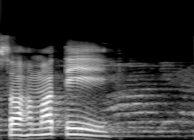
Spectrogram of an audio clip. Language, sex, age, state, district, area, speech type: Maithili, male, 30-45, Bihar, Sitamarhi, rural, read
